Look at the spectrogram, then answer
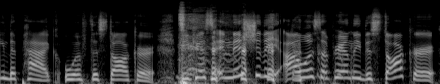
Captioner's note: chuckles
